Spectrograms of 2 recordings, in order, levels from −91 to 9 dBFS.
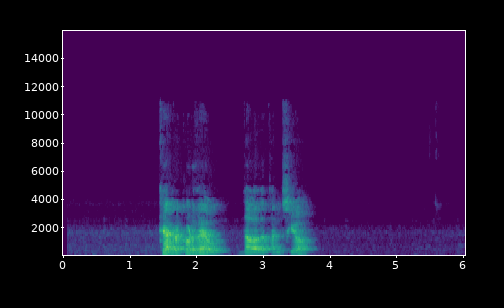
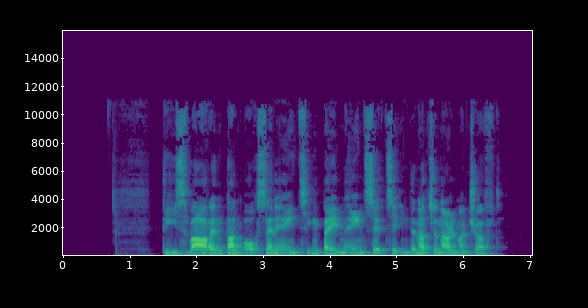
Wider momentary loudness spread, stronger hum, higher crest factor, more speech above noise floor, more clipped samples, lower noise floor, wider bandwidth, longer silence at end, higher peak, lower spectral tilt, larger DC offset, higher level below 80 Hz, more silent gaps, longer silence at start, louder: first, 17 LU vs 13 LU; neither; about the same, 22 dB vs 22 dB; second, 53 dB vs over 65 dB; neither; second, -72 dBFS vs under -90 dBFS; about the same, 11 kHz vs 11.5 kHz; first, 2.3 s vs 0.6 s; about the same, -2 dBFS vs -4 dBFS; about the same, -6.5 dB/octave vs -5.5 dB/octave; neither; second, -68 dBFS vs -44 dBFS; neither; about the same, 1.45 s vs 1.5 s; first, -20 LUFS vs -25 LUFS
